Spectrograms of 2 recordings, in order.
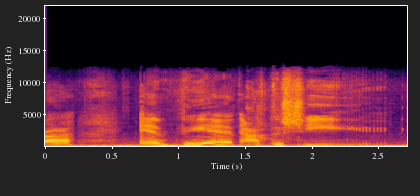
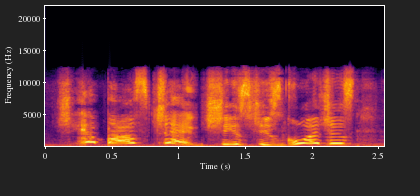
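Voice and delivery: hyped praise; slower than usual. Real, not acted. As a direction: gush about her like a fan. Hyping up Shay as boss chick.

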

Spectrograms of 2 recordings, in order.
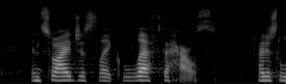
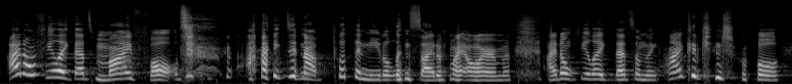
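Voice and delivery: loud, higher, hammed-up defensiveness; mock indignant protest; 4 semitones higher, 10 dB louder than usual. Injured patient arguing with paramedic over blood on pants, mock indignant. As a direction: protest your innocence loudly for laughs.

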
